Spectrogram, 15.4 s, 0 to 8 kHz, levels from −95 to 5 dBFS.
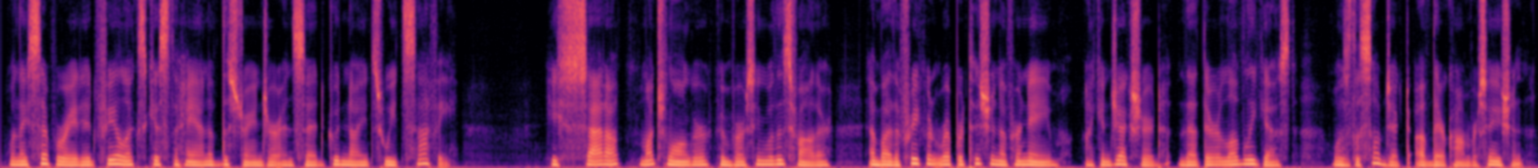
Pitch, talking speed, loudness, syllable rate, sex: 170 Hz, 175 wpm, -17 LUFS, 5.3 syllables/s, female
